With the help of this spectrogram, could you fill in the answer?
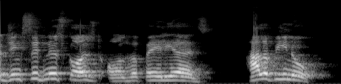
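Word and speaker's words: jalapeño: Jalapeno. इसका pronunciation jalapeno होता है जो एक Mexican pronunciation है because that is where it comes from.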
